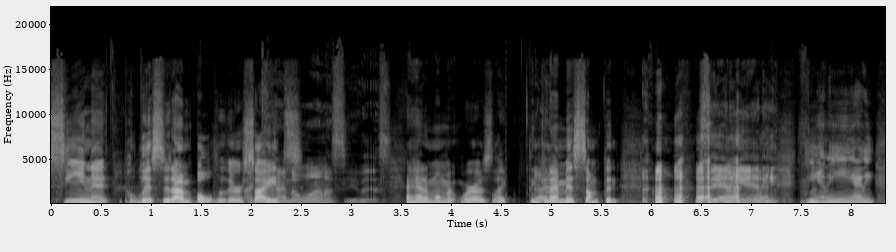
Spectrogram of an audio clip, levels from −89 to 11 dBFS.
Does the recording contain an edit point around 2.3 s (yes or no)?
no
